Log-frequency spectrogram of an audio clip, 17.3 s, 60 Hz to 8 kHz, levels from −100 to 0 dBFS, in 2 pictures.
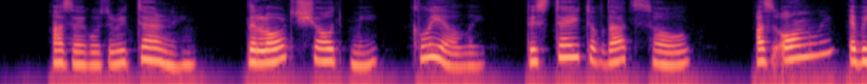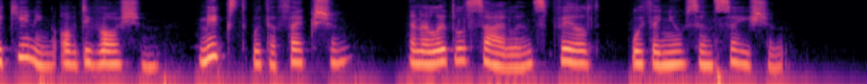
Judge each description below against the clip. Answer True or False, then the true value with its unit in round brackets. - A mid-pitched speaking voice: False (215 Hz)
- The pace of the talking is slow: True (110 wpm)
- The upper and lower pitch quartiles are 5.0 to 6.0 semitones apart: False (3.4 semitones)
